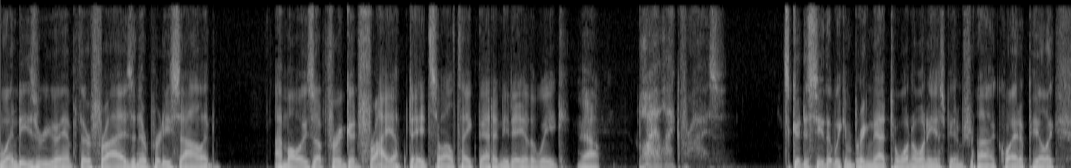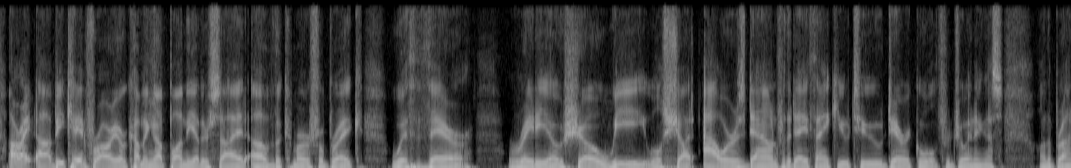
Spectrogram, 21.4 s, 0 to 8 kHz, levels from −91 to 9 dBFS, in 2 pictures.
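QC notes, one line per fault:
9.72 s, skip ahead: playback jumps straight to "uh quite" with no silence or fill, dropping roughly 0.7 s of speech as a stretch of audio is dropped while later audio is already waiting. Unlike a dropout, there is no gap. The two sides butt together.
11.66–13.40 s, jitter buffer speed-up: speech runs about 9% fast, leading into "the commercial", as the receiver trims pitch-period slices, roughly 150 ms in total, to shrink an oversized buffer. Pitch stays unchanged, which separates this from a resampling or tape-speed error. It sounds hurried rather than higher.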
